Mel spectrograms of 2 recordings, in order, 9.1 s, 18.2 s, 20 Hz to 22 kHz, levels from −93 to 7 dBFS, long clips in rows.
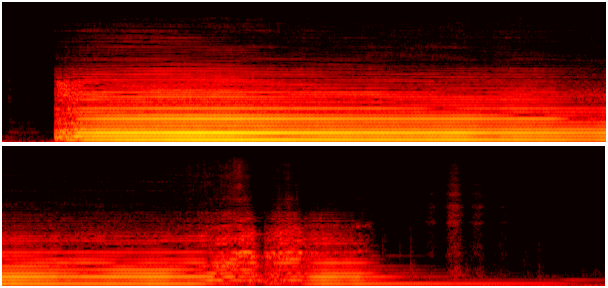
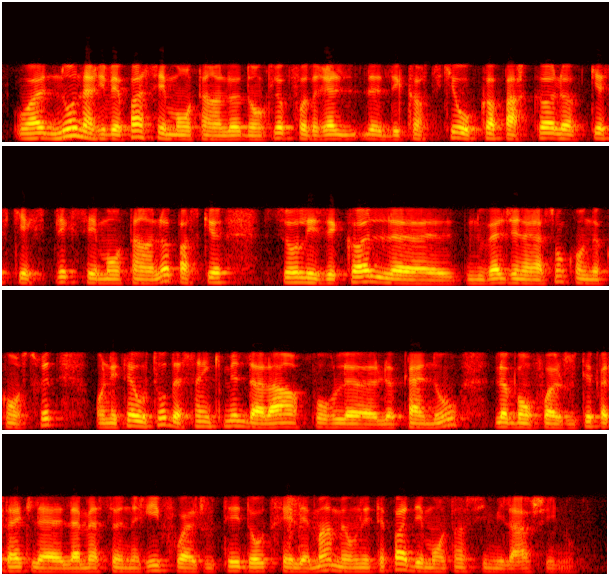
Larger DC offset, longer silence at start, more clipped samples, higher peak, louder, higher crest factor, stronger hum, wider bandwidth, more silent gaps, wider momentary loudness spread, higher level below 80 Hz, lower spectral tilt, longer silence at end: neither; first, 0.4 s vs 0.1 s; neither; second, -16 dBFS vs -8 dBFS; about the same, -28 LUFS vs -27 LUFS; about the same, 14 dB vs 18 dB; neither; first, 6.2 kHz vs 3.8 kHz; neither; first, 18 LU vs 9 LU; first, -58 dBFS vs -84 dBFS; about the same, -9.5 dB/octave vs -8.5 dB/octave; first, 1.15 s vs 0.3 s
